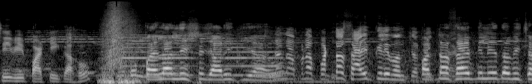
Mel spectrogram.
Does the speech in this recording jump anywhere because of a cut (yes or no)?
yes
